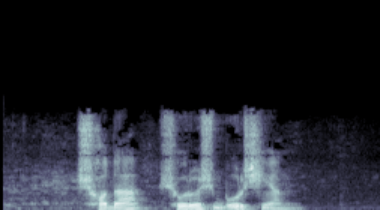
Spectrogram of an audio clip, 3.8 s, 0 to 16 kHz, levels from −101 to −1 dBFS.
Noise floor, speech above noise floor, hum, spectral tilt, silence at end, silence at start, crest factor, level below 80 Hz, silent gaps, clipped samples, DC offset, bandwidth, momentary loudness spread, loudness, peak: -62 dBFS; 47 dB; none; -5 dB/octave; 0.85 s; 0.8 s; 16 dB; -54 dBFS; none; under 0.1%; under 0.1%; 8 kHz; 9 LU; -16 LUFS; 0 dBFS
